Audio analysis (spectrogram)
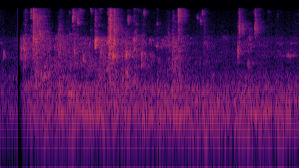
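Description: Goat fiber is pressed down into a basin of water, giving soft close splashing and trickling with drips and sloshing, steady and quiet without talk.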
